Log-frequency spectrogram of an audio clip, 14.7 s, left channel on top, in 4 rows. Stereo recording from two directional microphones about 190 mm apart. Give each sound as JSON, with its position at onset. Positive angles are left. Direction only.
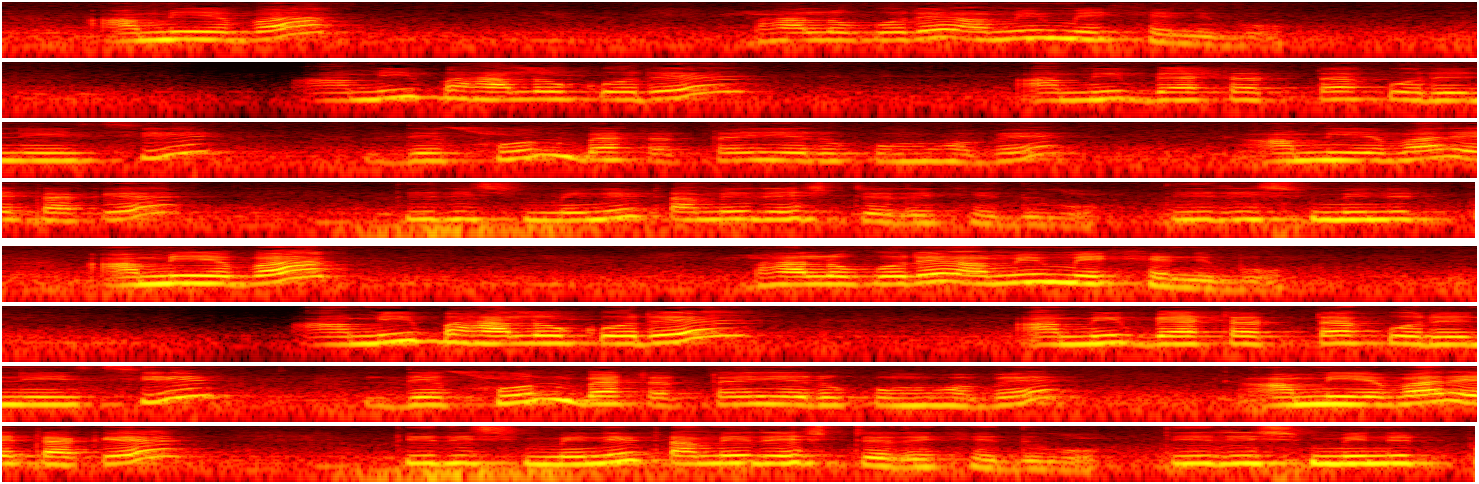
{"t": 0.2, "sound": "speech", "side_deg": -35}
{"t": 1.9, "sound": "speech", "side_deg": -30}
{"t": 4.4, "sound": "a woman's voice", "side_deg": -30}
